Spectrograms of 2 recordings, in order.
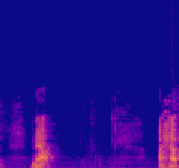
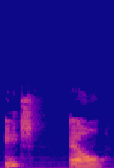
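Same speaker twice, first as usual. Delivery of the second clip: ordinary talk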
